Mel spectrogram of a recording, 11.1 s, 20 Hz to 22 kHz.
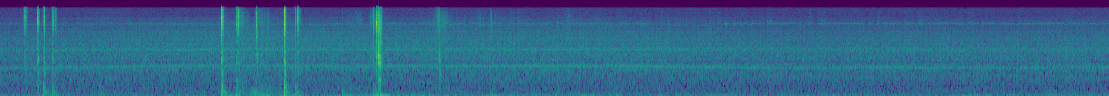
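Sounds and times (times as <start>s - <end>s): keyboard and mouse clicks: 0.2s - 0.6s, 2.2s - 4.5s.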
